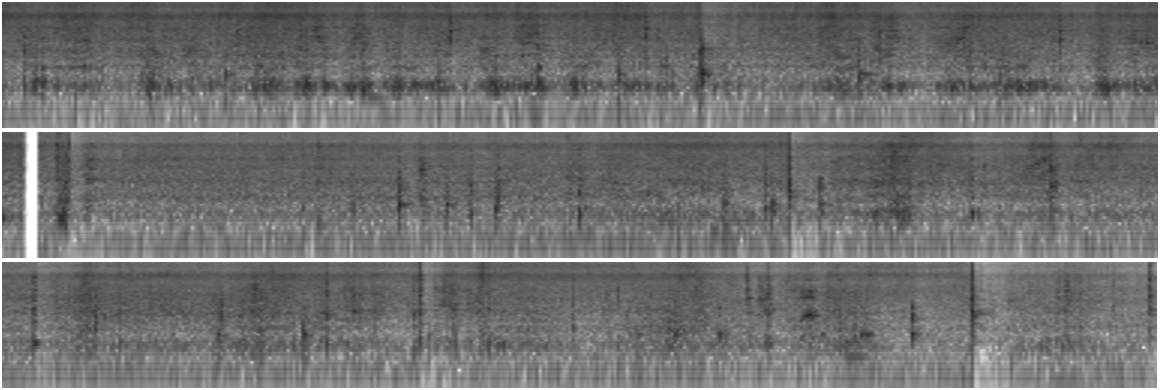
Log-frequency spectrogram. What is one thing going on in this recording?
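A metal ladle scrapes and clinks against a pot.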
